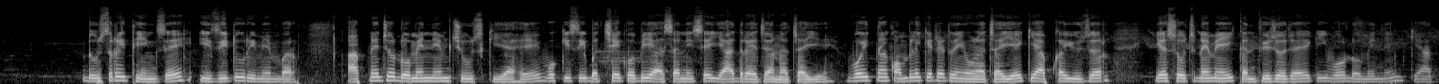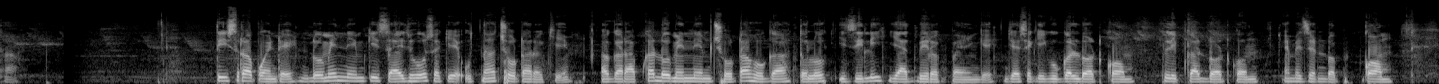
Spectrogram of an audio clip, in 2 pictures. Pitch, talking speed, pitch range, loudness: 135 Hz, 170 wpm, 125-150 Hz, -19 LUFS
